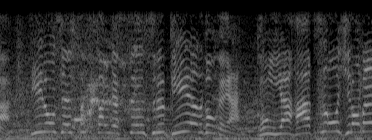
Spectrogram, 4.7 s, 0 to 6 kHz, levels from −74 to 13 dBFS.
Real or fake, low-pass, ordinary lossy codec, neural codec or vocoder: fake; 5.4 kHz; none; codec, 16 kHz, 2 kbps, FunCodec, trained on Chinese and English, 25 frames a second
